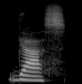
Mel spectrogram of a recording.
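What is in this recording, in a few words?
"gas", Sardinian, female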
